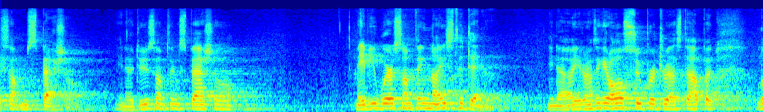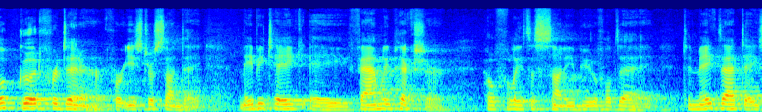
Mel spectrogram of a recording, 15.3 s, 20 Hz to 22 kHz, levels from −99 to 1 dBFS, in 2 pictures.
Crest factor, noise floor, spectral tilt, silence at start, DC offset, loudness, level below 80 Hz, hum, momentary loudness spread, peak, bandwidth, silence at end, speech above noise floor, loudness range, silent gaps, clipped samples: 18 dB; -58 dBFS; -5 dB/octave; 0 s; under 0.1%; -31 LUFS; -68 dBFS; none; 15 LU; -14 dBFS; 16 kHz; 0 s; 28 dB; 5 LU; none; under 0.1%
